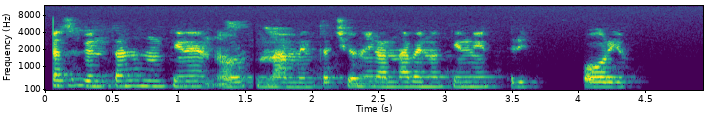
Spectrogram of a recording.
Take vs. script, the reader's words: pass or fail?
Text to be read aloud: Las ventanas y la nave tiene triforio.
fail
